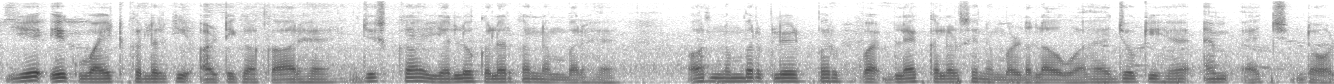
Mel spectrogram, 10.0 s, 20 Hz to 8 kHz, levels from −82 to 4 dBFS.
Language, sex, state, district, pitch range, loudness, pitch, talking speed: Hindi, male, Maharashtra, Solapur, 95-115 Hz, -28 LUFS, 105 Hz, 185 wpm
